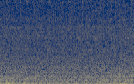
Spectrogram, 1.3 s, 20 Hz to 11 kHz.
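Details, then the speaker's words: 2009 Toyota Yaris E at idle with the AC fan on the highest setting. Steady low hum, no knocks or shaking, and the engine stays quiet; engine mounts still working; normal idle under AC load. "Kita rasakan bagian mesinnya sunyi, senyap. Bagian mesinnya sunyi dan senyap sahabat di mobil gua, mobil bekas tahun 2009,"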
